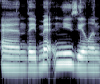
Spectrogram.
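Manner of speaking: plain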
